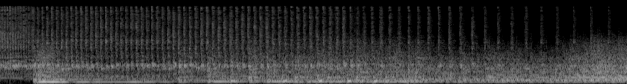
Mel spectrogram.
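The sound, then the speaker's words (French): A spinning prize wheel: rapid ticking of its pointer against the pegs, the clicks spreading out as the wheel slows, over a steady low hum. “Je fais tourner ma roue.”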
